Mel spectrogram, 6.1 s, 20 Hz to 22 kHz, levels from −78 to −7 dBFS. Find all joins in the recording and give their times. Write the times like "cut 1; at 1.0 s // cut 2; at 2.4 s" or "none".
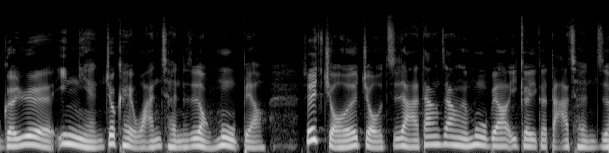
none

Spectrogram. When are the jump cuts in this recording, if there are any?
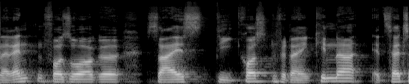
none

